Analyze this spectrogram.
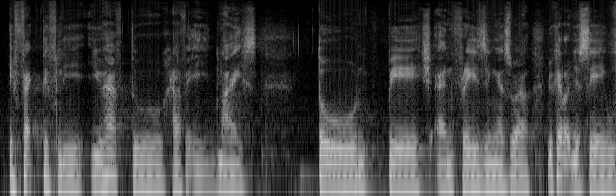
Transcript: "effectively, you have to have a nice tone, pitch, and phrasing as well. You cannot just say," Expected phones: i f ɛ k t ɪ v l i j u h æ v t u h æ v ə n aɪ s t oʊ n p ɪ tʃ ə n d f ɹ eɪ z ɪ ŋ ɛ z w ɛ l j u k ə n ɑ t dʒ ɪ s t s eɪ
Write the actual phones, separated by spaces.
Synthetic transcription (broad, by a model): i f ɛ k t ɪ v l i j u h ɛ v t u h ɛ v ə n aɪ s t oʊ n p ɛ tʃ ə n f ɹ eɪ z ɪ ŋ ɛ s w ɛ l j u k ə n ɑ t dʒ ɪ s s eɪ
